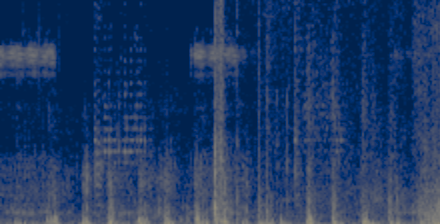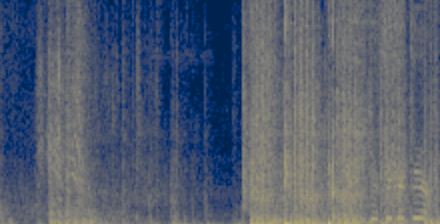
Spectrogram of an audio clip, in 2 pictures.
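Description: Gunfire in the video game Call of Duty Warzone comes as scattered, distant-sounding shots and footstep-like clatter, then swells into dense bursts of rapid fire, with a voice talking at points.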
